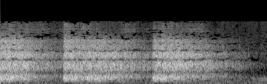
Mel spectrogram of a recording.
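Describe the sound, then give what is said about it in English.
Two gunshots from target shooting with a handgun: each is a loud, sharp crack that swells into a long, broad rumble, spaced roughly a second apart with no voices between. “That's good shooting, Drew.”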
